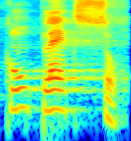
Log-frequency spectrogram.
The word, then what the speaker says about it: complexo: de representar dois sons complexo complexo percebe que é o som de KS colplexo complexo som de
